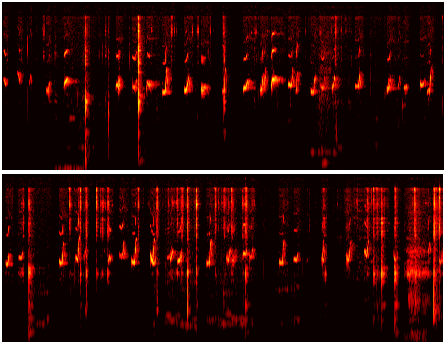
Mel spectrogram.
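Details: Several colourful pet chicks peeping steadily: rapid, short, high chirps repeated many times a second, overlapping from different birds, with a few sharp clicks and taps between them.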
